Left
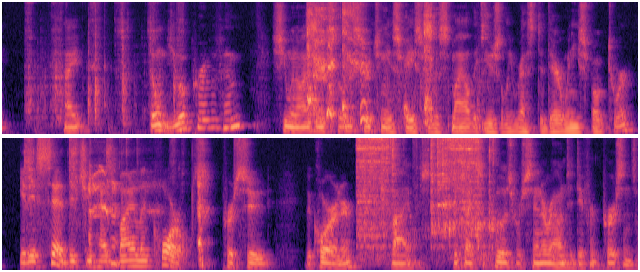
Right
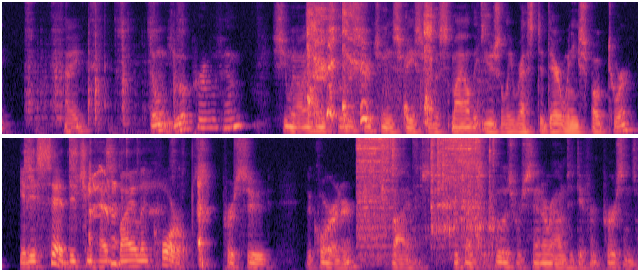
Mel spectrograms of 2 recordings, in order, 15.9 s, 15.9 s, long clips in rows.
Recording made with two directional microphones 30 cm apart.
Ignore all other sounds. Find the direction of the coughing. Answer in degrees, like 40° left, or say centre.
10° left.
